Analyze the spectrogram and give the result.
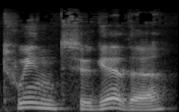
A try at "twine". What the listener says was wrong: Twine or twin? You said the first. You said twine, but now you say twin. Twin or twine? Twine. Twine.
